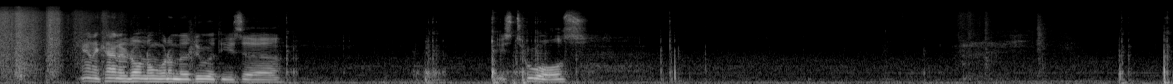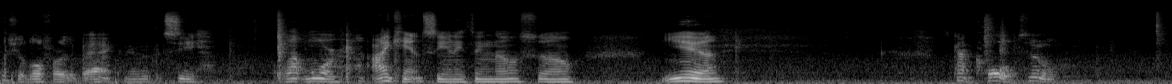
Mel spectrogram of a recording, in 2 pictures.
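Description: A man talks casually and close to a microphone.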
